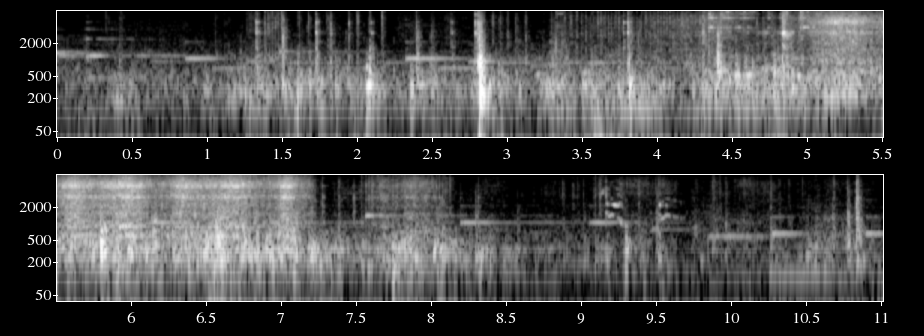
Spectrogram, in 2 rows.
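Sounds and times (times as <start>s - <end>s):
winch ratchet clicks: 1.3s - 8.3s
rushing hiss: 2.3s - 10.8s.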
